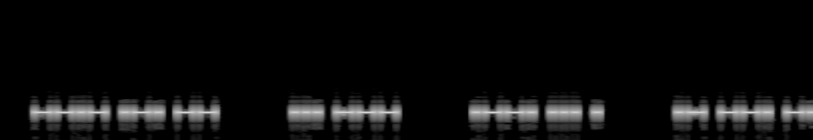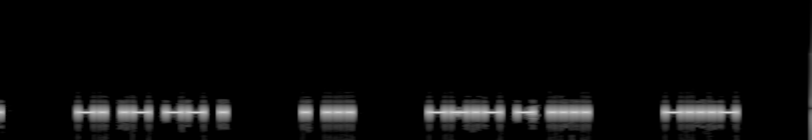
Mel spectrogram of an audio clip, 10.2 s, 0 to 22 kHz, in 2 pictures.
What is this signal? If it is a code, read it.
Morse code, heard as a keyed tone, about 34 wpm, 700 Hz. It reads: QRM SO PSE AGN NAME ES QTH <BT>
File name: UK MASTER QSOs TRAINING / 35WPM / UK MASTER QSOs 0040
